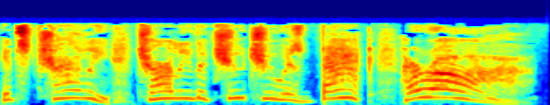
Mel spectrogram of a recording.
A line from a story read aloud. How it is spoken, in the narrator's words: they cried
